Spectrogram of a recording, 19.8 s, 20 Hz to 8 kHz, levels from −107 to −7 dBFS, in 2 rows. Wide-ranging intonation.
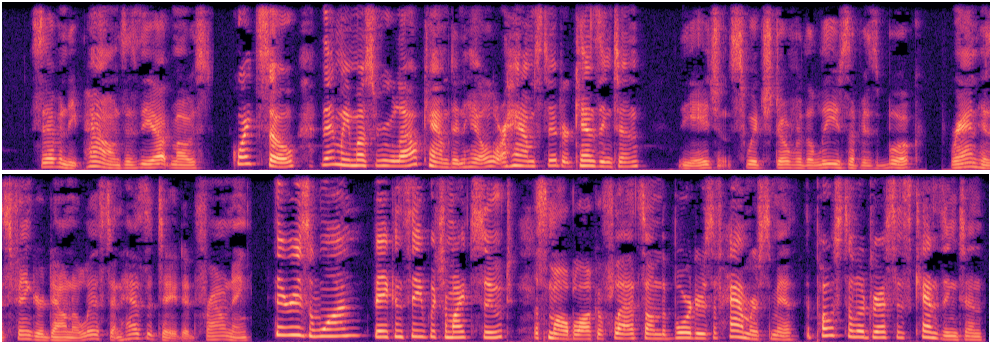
Yes: wide, 8.3 semitones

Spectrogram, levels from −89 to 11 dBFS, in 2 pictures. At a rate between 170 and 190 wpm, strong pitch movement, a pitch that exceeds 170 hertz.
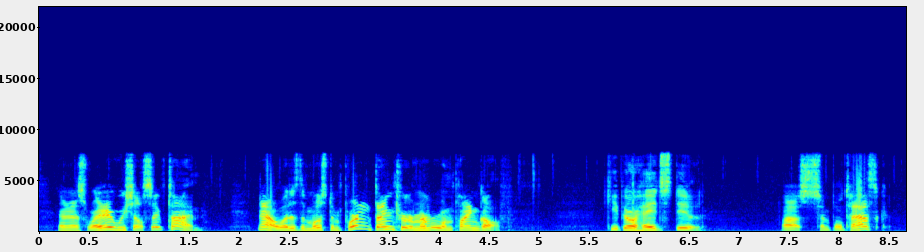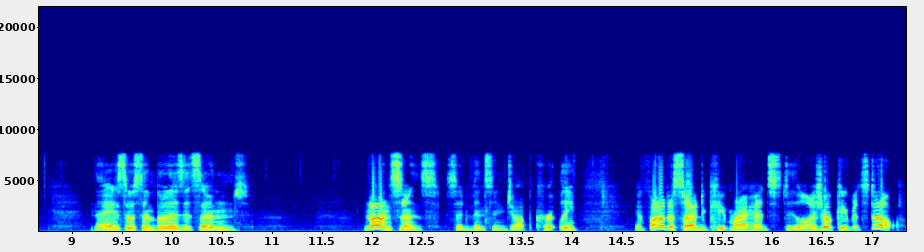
Yes: average, 175 wpm; wide, 6.2 semitones; high, 190 Hz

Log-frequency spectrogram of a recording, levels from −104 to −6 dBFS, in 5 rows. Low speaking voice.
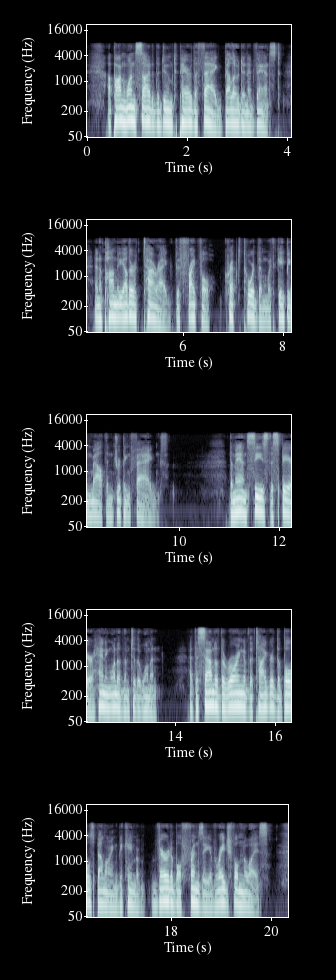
Yes: low, 105 Hz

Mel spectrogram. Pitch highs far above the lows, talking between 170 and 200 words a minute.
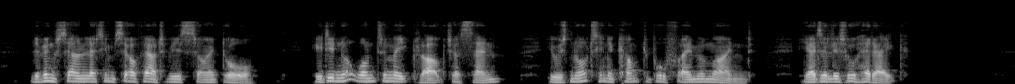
No: average, 3.5 semitones; average, 185 wpm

